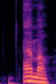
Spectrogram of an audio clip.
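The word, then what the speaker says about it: Aemma: Emma, fuck it. The A is silent. And that's what I'm sticking with.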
